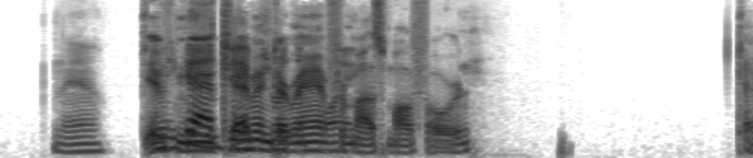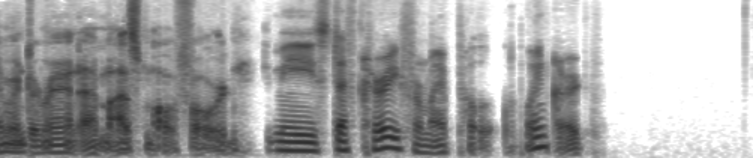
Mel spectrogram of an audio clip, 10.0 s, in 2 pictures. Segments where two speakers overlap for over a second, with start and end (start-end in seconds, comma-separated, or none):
1.0-2.5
